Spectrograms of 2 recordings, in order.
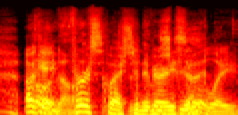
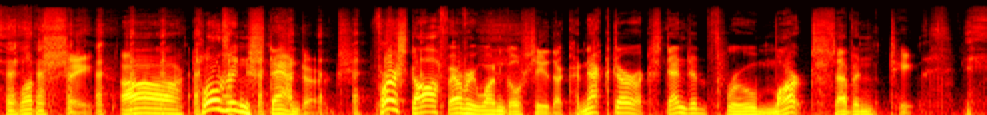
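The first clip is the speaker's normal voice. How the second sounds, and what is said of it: Imitates another person's voice. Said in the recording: “in my Walter Cronkite voice ... I'll stop doing the voice”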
